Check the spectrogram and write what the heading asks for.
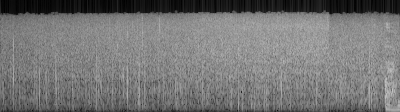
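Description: Steady hiss of water, rising slowly in level, with faint scattered ticks.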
